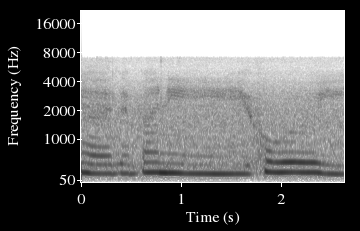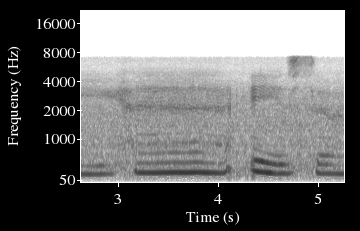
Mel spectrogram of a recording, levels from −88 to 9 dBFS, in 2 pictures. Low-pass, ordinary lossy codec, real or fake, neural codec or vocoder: 7.2 kHz; none; real; none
